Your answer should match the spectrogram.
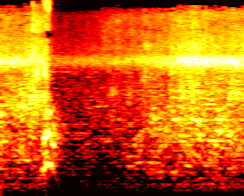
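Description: A macaque's short call about half a second in, cut off abruptly, over a steady high buzz of insects.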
